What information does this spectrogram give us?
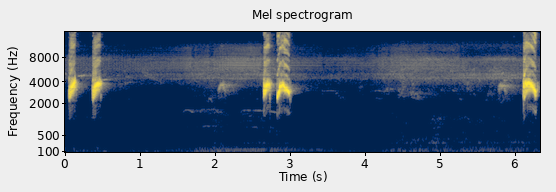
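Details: A female red-whiskered bulbul sings to provoke young males. Quick paired chirps come in bursts: a double note, a pause of two seconds, another close pair, then a final loud chirp. Faint low rumble between.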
